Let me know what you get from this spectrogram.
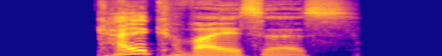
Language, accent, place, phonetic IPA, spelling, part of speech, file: German, Germany, Berlin, [ˈkalkˌvaɪ̯səs], kalkweißes, adjective, De-kalkweißes.ogg
- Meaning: strong/mixed nominative/accusative neuter singular of kalkweiß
